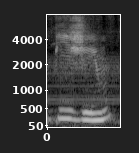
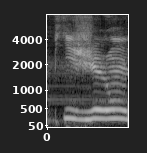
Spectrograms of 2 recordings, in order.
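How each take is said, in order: First: The E is sounded as an ay vowel. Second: The E is sounded as a short schwa. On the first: "ni pigéon" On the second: "qui ne se lit pas pigeon"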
